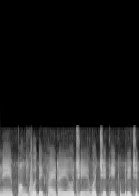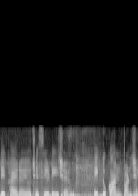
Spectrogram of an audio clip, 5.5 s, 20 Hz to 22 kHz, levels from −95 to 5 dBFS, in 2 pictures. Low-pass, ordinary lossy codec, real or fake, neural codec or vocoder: none; none; real; none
